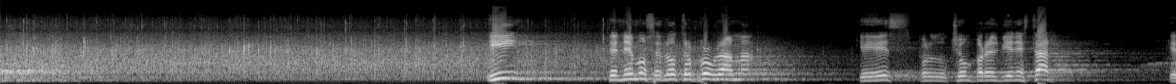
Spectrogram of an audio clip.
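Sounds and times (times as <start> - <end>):
audience applause: 0.0 - 6.9
speech: 4.9 - 5.3, 6.1 - 7.6, 8.6 - 10.8.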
